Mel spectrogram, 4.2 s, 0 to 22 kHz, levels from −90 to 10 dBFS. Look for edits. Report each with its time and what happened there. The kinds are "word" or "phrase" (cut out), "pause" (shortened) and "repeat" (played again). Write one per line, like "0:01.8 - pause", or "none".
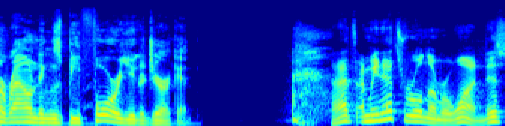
0:01.1 - word
0:02.7 - word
